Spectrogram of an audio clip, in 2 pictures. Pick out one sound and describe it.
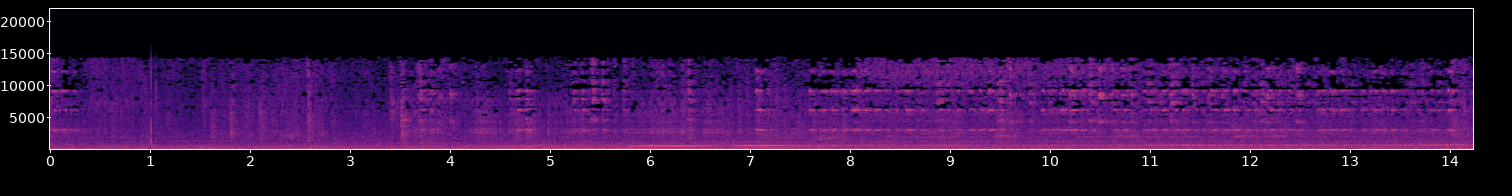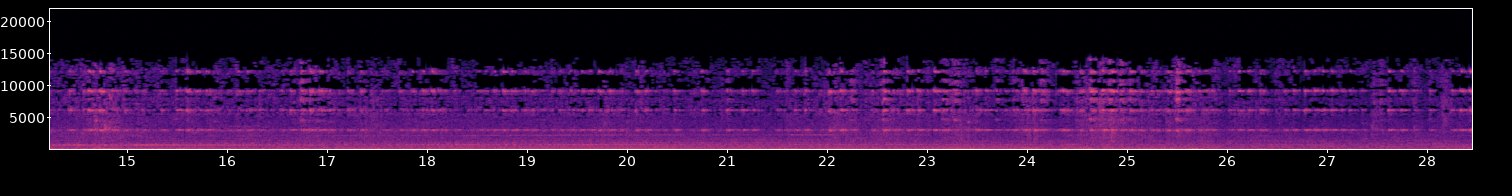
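Bus fittings rattle and clatter over bumps.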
